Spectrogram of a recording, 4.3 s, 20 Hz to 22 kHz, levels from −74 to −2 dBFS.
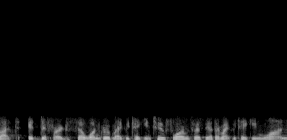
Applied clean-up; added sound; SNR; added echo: none; none; none; none.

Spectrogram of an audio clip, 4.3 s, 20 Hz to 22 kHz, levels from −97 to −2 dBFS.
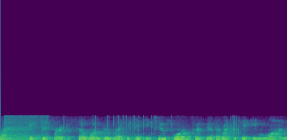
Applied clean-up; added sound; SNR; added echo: none; Fart; 15 dB; reverberation time 0.7 s.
